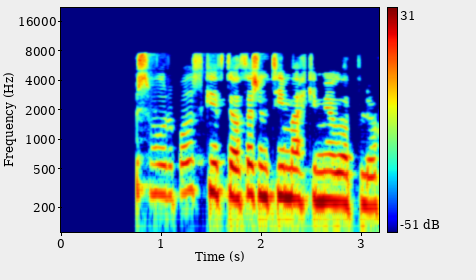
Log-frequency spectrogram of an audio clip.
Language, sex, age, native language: Icelandic, female, 18-19, Icelandic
